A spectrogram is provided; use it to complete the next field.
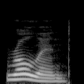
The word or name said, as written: roland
